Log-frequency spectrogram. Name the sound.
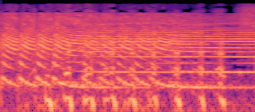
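air horn blast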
